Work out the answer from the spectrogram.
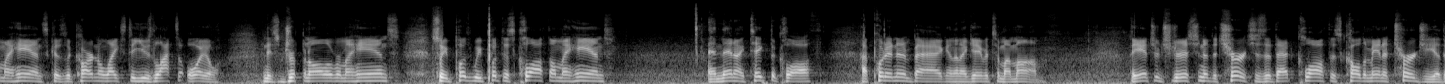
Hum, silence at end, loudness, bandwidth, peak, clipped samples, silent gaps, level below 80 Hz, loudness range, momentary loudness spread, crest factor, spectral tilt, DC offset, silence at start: none; 0 s; -17 LUFS; 15 kHz; 0 dBFS; under 0.1%; none; -38 dBFS; 2 LU; 14 LU; 16 dB; -6 dB/octave; under 0.1%; 0 s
